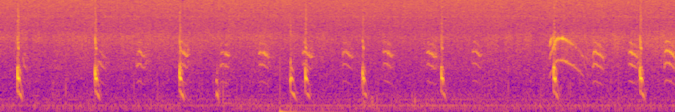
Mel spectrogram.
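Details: Watercock recording for luring birds at night: clipped, sharply descending notes about once a second, with soft higher arched notes and one longer swooping note near the end, over a low hum.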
